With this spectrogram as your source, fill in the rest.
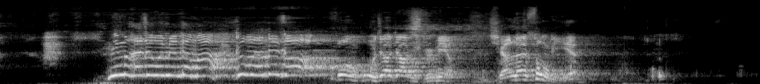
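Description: A man shouts angrily, close by.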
